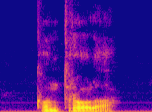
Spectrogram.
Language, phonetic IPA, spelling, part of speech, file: Polish, [kɔ̃nˈtrɔla], kontrola, noun, Pl-kontrola.ogg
